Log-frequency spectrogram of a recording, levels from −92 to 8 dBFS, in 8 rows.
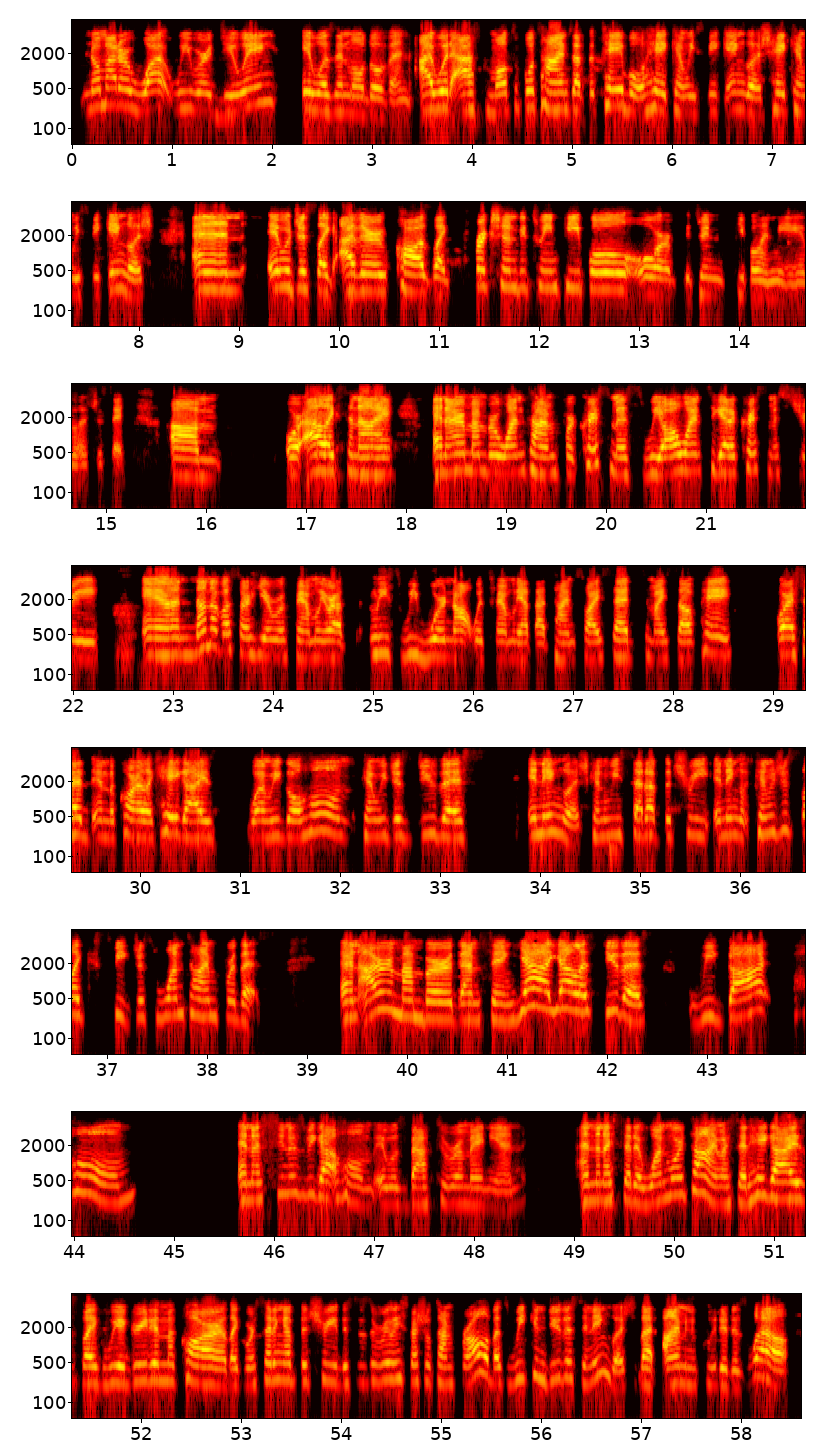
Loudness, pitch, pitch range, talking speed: -25 LUFS, 225 Hz, 205-250 Hz, 205 wpm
